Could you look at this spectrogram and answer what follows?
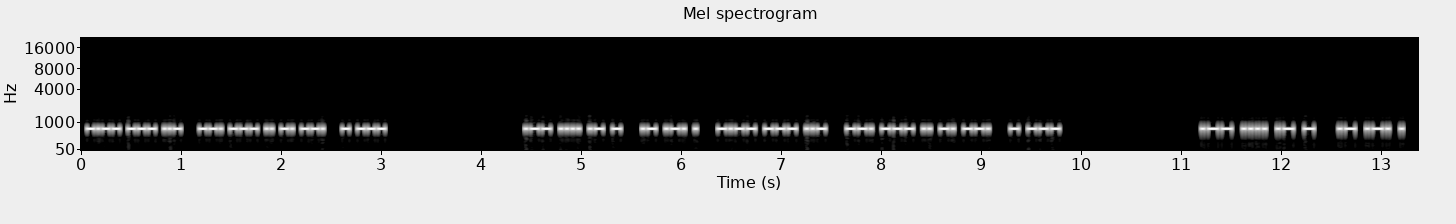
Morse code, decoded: YOU GOING TO WHAT ARE YOU GOING TO WHAT ARE

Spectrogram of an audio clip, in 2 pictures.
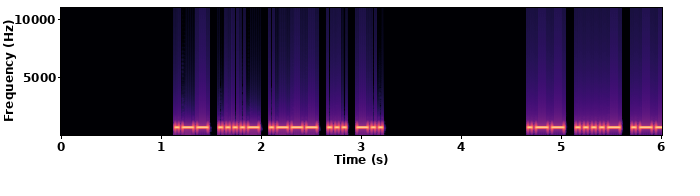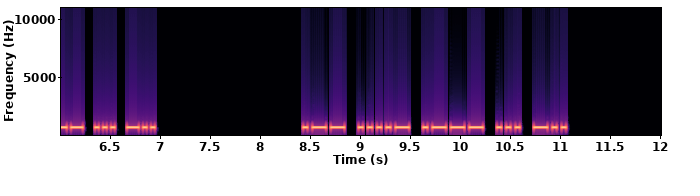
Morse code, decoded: W4JSD W4JSD W4JSD

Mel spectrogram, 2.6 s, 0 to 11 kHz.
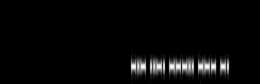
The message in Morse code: KF8ON

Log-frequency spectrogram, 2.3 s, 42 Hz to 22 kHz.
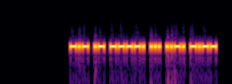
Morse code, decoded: KA9SFY

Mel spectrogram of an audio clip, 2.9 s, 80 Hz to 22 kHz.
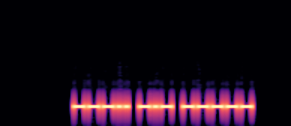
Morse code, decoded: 8K0

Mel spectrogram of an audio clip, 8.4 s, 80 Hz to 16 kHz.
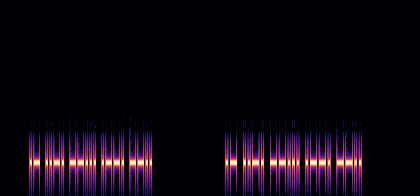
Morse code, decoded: AF7PZ AF7PZ

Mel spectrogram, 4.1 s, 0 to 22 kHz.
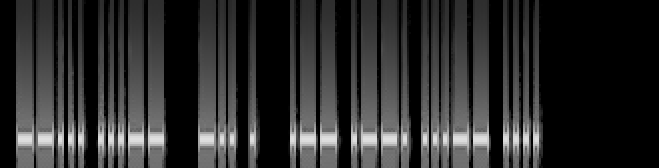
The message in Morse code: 73 DE WP3H

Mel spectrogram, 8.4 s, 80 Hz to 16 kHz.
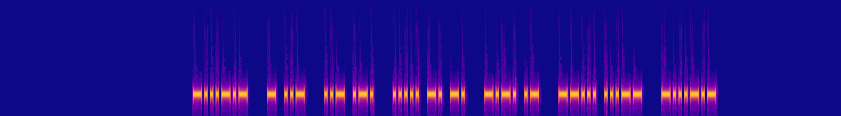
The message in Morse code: <BK> TU UR 5NN CA 73 <BK>

